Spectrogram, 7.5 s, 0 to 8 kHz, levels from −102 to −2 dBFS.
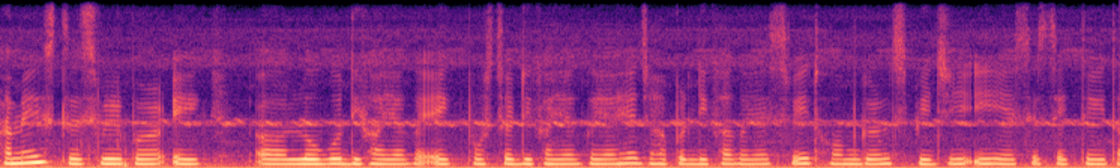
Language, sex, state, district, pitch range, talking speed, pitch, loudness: Hindi, female, Arunachal Pradesh, Papum Pare, 220-230 Hz, 210 wpm, 225 Hz, -16 LUFS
